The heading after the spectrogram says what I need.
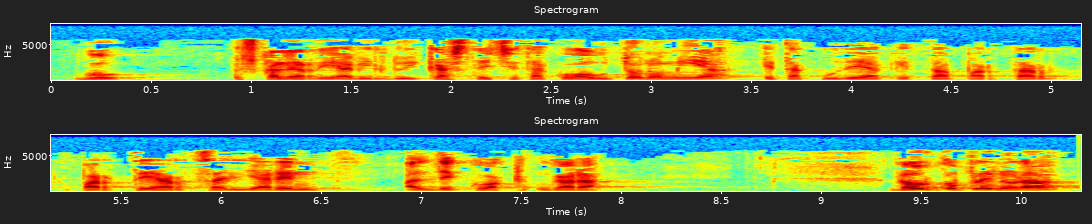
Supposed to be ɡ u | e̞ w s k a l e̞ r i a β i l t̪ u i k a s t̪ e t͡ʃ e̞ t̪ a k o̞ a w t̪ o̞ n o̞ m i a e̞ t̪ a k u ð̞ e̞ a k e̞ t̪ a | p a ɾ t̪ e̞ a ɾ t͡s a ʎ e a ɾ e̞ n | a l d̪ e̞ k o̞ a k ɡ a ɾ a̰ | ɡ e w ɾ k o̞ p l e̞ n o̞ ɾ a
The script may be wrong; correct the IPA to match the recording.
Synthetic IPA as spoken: ɡ u | e̞ w s k a l e̞ r i a β i l d̪ u i k a s t̪ e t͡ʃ e̞ t̪ a k o̞ a w t̪ o̞ n o̞ m i a e̞ t̪ a k u ð̞ e̞ a k e̞ t̪ a | p a ɾ t̪ e̞ a ɾ t͡s a ʎ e a ɾ e̞ n | a l d̪ e̞ k o̞ a k ɡ a ɾ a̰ | ɡ a w ɾ k o̞ p l e̞ n o̞ ɾ a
